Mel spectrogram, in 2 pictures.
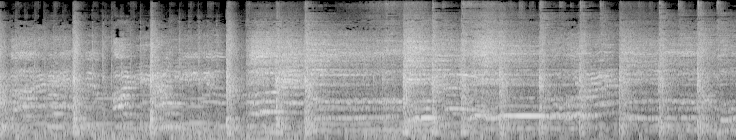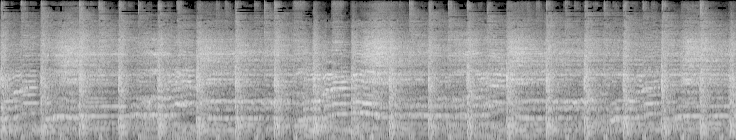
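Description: Gospel praise team of several singers singing a song into microphones over live band accompaniment with a steady drum beat.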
